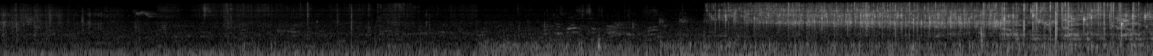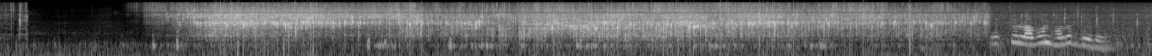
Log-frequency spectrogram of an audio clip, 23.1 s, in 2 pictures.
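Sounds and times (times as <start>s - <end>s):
crackles in oil: 7.0s - 11.8s, 12.8s - 23.0s
potatoes sizzling in hot oil: 7.1s - 11.8s, 12.8s - 23.0s.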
